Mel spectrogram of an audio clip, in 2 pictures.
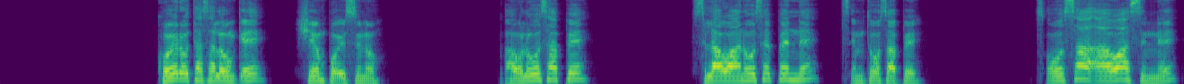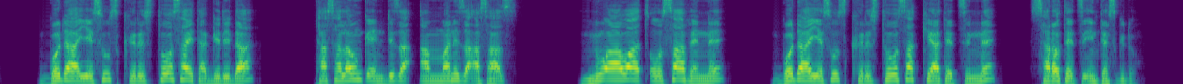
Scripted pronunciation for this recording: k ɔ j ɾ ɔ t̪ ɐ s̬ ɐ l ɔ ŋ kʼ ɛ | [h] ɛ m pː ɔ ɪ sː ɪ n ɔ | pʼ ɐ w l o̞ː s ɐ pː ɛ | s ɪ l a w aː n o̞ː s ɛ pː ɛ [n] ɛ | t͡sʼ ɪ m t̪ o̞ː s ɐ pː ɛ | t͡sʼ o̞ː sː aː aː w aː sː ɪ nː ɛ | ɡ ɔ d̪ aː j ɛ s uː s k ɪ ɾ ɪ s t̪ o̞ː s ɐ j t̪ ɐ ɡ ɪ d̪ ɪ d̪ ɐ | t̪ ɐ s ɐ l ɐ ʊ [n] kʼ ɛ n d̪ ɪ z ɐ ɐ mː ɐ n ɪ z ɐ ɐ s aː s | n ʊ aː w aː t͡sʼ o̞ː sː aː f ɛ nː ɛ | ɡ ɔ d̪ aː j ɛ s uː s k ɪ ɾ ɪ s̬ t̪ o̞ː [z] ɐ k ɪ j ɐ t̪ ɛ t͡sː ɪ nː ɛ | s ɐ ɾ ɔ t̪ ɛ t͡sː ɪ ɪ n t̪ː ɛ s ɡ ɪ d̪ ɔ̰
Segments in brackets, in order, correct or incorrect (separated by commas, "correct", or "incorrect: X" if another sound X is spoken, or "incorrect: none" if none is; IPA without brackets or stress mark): incorrect: ʃ, incorrect: nː, incorrect: ŋ, incorrect: s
